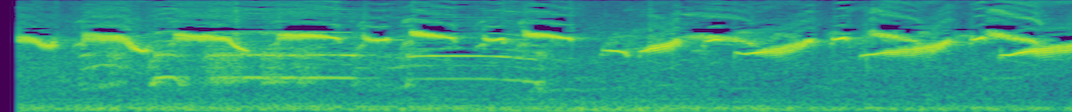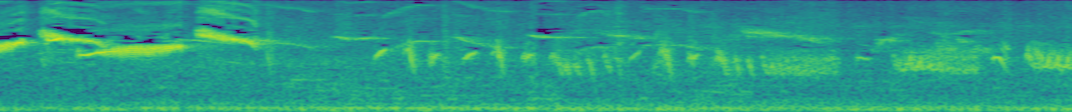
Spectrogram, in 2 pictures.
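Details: Chinese hwamei singing while tail-dancing, a loud string of varied whistled phrases, many swooping between rising and falling notes, that softens after five seconds into thinner, scattered notes.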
